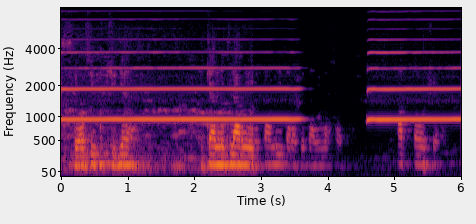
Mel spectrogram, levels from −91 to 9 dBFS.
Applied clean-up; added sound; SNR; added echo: none; Wind instrument, woodwind instrument; -2 dB; reverberation time 0.4 s.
